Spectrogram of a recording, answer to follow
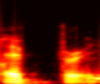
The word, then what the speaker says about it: every: Now, Every. Yeah. yes, every business, right? You're never going to hear that middle syllable.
